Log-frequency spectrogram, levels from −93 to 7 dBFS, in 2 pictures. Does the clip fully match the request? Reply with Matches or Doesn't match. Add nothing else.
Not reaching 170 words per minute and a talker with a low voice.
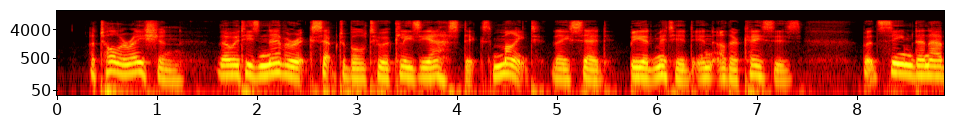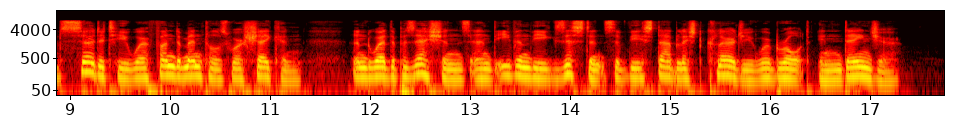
Matches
